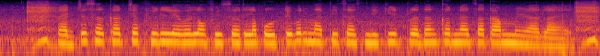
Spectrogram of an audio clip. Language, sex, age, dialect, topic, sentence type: Marathi, female, 25-30, Varhadi, agriculture, statement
